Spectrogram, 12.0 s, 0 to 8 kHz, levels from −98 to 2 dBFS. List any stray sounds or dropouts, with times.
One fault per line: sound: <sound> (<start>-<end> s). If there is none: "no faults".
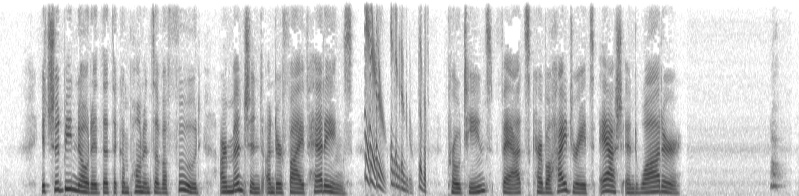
sound: chirp (5.5-6.5 s)
sound: bark (11.5-11.8 s)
